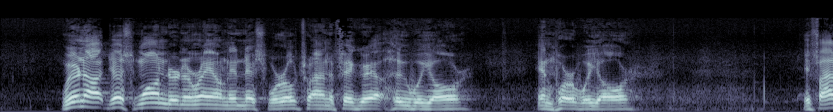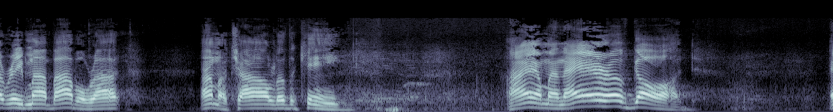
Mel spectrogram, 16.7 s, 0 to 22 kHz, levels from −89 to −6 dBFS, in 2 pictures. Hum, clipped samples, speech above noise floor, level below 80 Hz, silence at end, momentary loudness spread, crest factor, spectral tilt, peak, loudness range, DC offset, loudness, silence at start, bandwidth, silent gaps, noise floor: none; under 0.1%; 41 dB; -60 dBFS; 0 s; 11 LU; 18 dB; -5 dB/octave; -4 dBFS; 4 LU; under 0.1%; -21 LUFS; 0.6 s; 11.5 kHz; none; -62 dBFS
